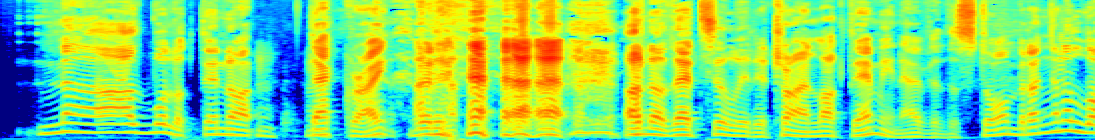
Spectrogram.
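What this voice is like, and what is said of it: Usual voice. Nothing is said of it.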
